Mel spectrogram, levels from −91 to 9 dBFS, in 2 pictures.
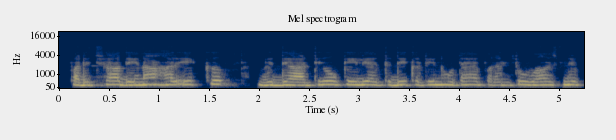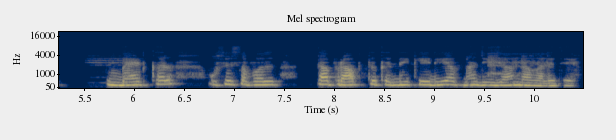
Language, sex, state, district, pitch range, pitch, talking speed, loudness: Hindi, female, Uttar Pradesh, Varanasi, 220-250 Hz, 230 Hz, 150 wpm, -16 LUFS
